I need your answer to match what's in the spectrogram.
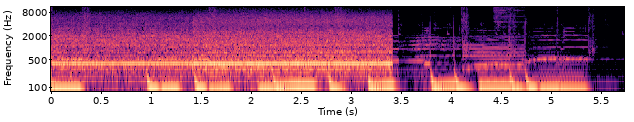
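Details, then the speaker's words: Salvage 2018 Chevrolet Camaro RS with a damaged, partly stripped front end, just after startup: a loud steady rushing roar as the cooling fans run at full speed, reason unknown. "Let's see what your heart sounds like. I wonder why they're running at full speed."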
